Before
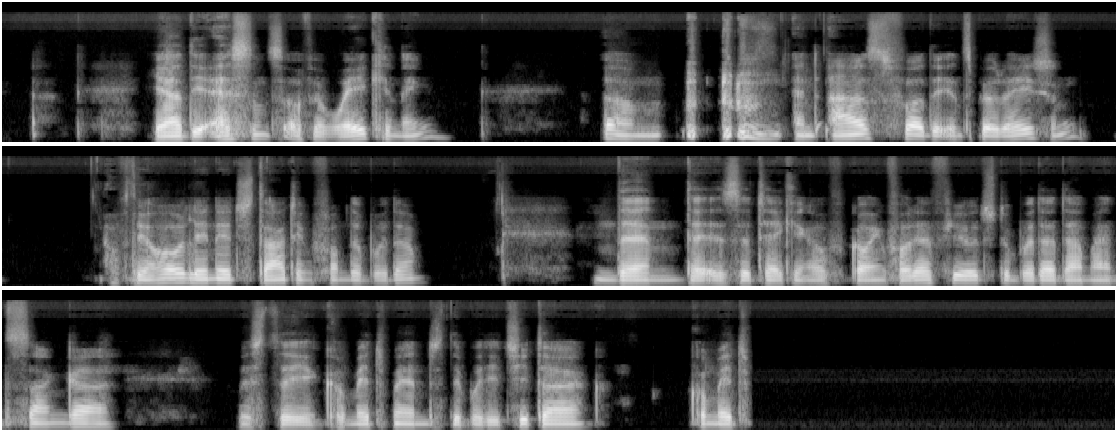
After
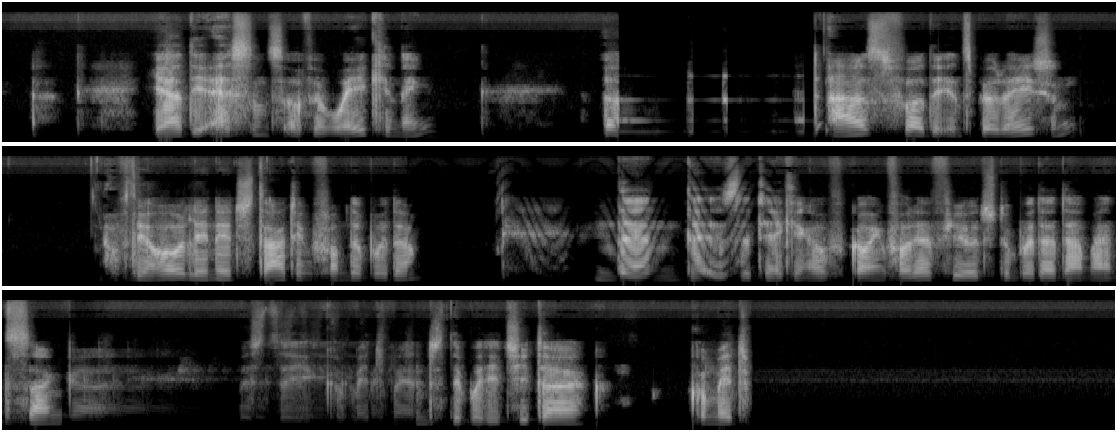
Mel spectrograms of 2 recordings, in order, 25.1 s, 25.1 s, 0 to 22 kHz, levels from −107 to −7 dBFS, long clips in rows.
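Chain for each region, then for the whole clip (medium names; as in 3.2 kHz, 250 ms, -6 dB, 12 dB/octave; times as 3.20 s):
4.63–6.10 s: peaking EQ 570 Hz +5 dB 0.34 oct + pitch-class resonator D#, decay 0.4 s + inverted gate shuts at -31 dBFS, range -36 dB
11.40–14.17 s: phase shifter stages 12, 1.6 Hz, lowest notch 140–1100 Hz + tape noise reduction on one side only decoder only
17.16–19.83 s: pre-emphasis filter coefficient 0.9 + compression 2.5:1, threshold -54 dBFS + echo whose repeats swap between lows and highs 109 ms, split 2.2 kHz, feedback 59%, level -10 dB
whole clip: high-pass 980 Hz 24 dB/octave; compression 1.5:1, threshold -43 dBFS; trim +1 dB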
